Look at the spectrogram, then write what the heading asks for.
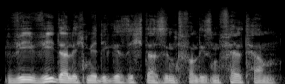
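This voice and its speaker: An actor playing a bitter, hot-tempered, jealous general and wronged husband, declaiming classical verse indignantly in a radio drama. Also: male voice, low voice, brisk, a little mellow, breathy edge, no room sound, studio quality. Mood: bitter, brooding.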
